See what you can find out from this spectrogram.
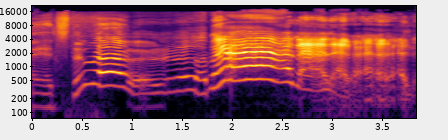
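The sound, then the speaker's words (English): A voice imitates a child crying nonstop on a plane: a loud, strained wail in long, continuous bursts whose pitch wavers, rising and falling erratically. “Because I had a crying kid two rows in front of me, and the kid cried from takeoff to the time we landed. And it's not like a regular whine, like,”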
